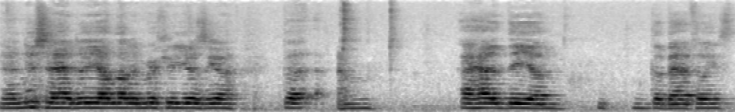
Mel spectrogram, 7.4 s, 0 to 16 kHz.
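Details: Man diagnosed with Huntington's disease (chorea) 10 years ago, with slurring speech; his wife works on his speech, and his speech declines if he doesn't run; dysarthria (Huntington's disease).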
